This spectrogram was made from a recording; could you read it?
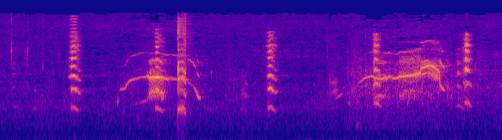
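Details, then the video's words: Eurasian coot giving competing calls, played to lure birds for trapping in northern Vietnam: short explosive pips and curving nasal notes, then a longer wavering, squealing phrase near the end. "TIẾNG SÂM CẦM ĂN CHIM - ĐÁNH CẠNH TRANH"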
